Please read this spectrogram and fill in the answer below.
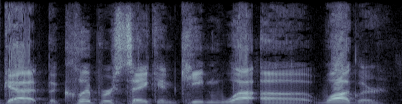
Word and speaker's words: Wagler: At 5, they've got the Clippers taking Keaton Wagler.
